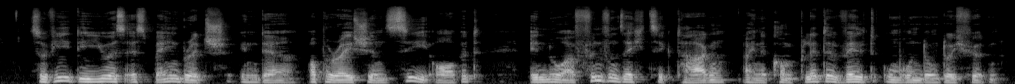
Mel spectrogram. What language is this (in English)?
German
